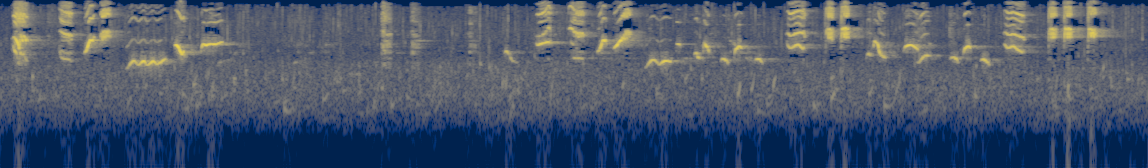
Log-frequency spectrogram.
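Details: White-rumped shama song mixed with nature sounds and trickling water: bursts of very high, sharp chips and squeaky notes alternate with short whistled slurs, delivered in quick clusters separated by brief pauses, over a faint background hiss.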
